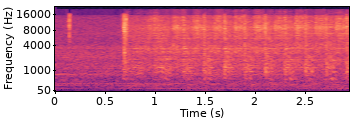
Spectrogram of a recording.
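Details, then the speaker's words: Tata Winger diesel, cold no-start: starter churns at a steady beat but engine never fires; glow plug test bulb doesn't light, heaters get no current; starts once the heaters are fed power directly. "देख सकते हैं आप bulb glow नहीं कर रहा। तो इसका मतलब है इसके हीटर में करंट नहीं आ रहा।"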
